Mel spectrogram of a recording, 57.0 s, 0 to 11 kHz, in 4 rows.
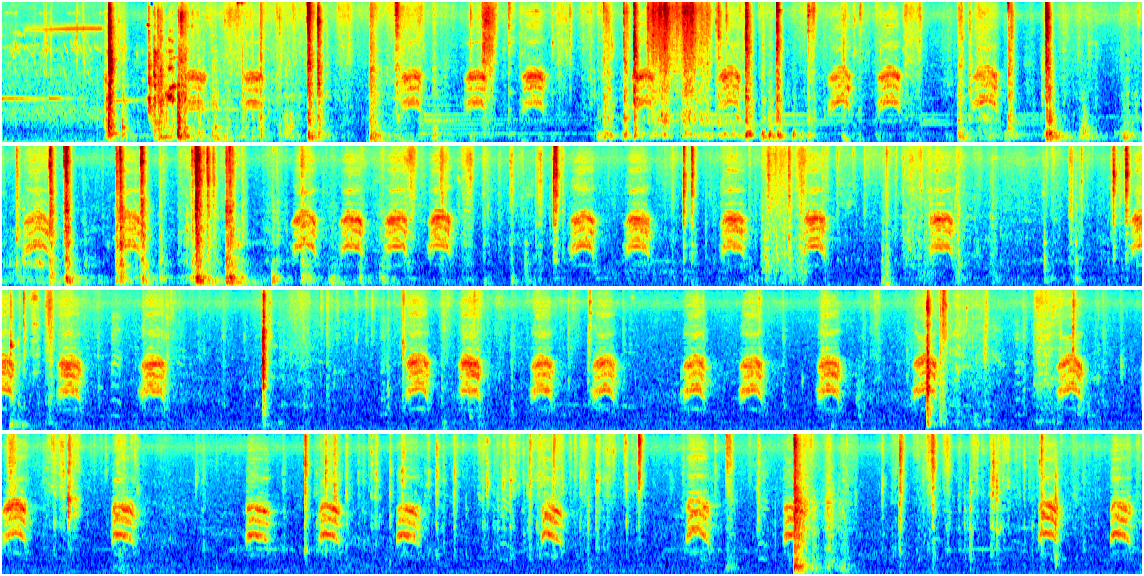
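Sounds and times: crows cawing: 0:02.0 - 0:03.5, 0:04.9 - 0:07.0, 0:07.8 - 0:09.4, 0:10.3 - 0:11.5, 0:12.1 - 0:12.6, 0:14.4 - 0:15.0, 0:15.7 - 0:16.1, 0:17.8 - 0:20.0, 0:21.3 - 0:22.4, 0:23.2 - 0:24.7, 0:25.8 - 0:26.3, 0:28.3 - 0:29.6, 0:30.2 - 0:30.7, 0:33.5 - 0:36.3, 0:37.0 - 0:39.2, 0:39.9 - 0:40.4, 0:41.6 - 0:43.2, 0:44.1 - 0:44.6, 0:45.8 - 0:48.1, 0:49.4 - 0:49.9, 0:51.3 - 0:51.8, 0:52.5 - 0:52.8, 0:55.7 - 0:57.0
knocks and clatter of objects: 0:07.4 - 0:10.8, 0:11.9 - 0:19.2.

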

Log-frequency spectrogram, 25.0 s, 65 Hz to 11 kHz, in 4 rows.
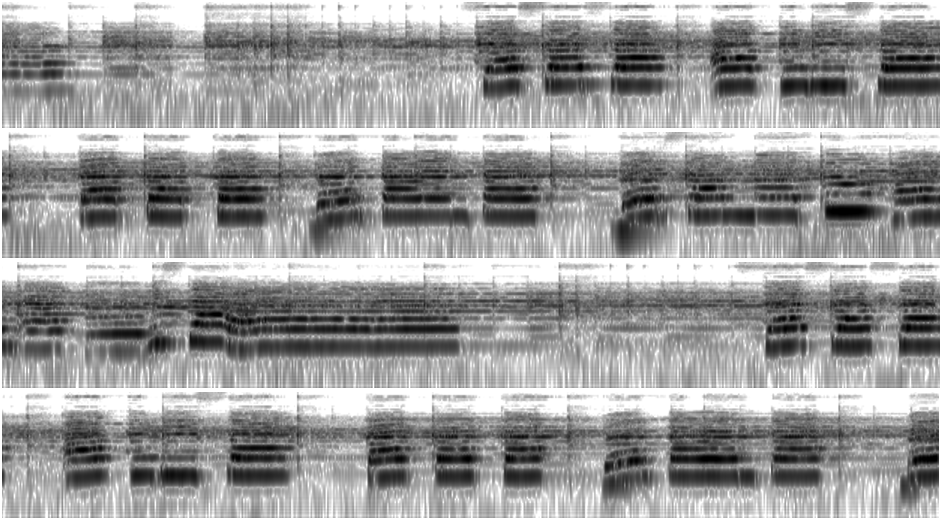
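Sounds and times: woman singing: 0:00.0 - 0:00.5, 0:03.1 - 0:15.6, 0:17.4 - 0:25.0
backing music: 0:00.0 - 0:25.0.

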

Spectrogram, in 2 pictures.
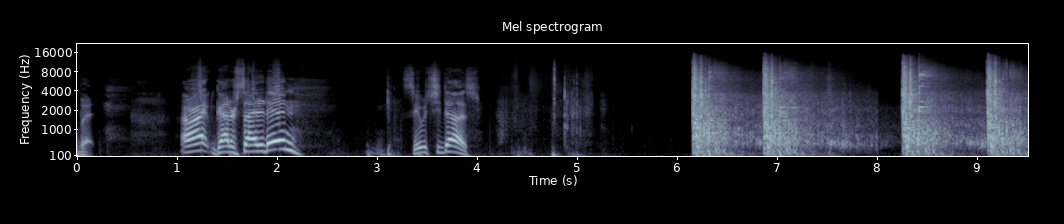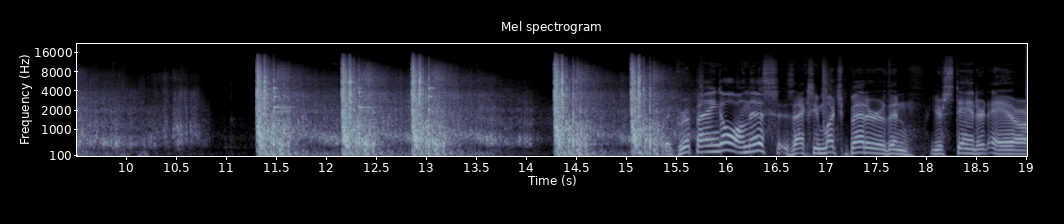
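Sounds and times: rifle shots with echo: 0:06.2 - 0:10.4, 0:11.3 - 0:15.7.

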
